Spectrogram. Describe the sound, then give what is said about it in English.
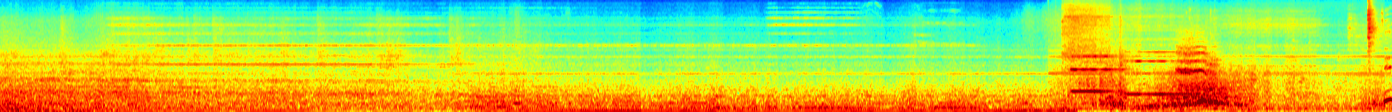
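A Northern Line underground train bound for Alexandra Palace rumbles steadily along the tracks with a constant low roar, then a sharp metallic wheel squeal rises near the end as it rounds a bend. No one speaks. “Riding the Northern Line ghost train”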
